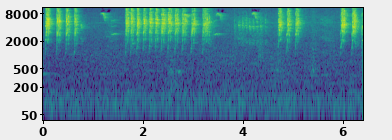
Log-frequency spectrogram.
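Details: Lovebird song in "isian katem" style: bursts of rapid, sharp, high-pitched chirps strung into quick rattling runs, broken by gaps and a few thin higher whistles.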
